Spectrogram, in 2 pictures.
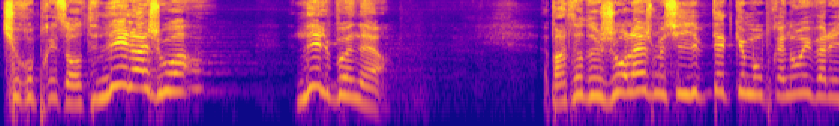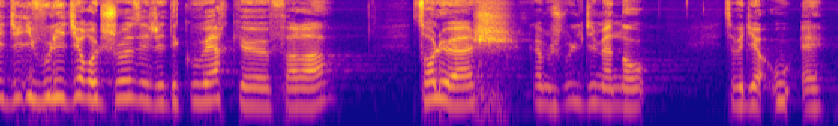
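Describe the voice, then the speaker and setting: Fairly high-pitched and quick, a young woman delivers stand-up comedy as a contestant on a TV talent show. Holding a handheld mic on stage, she keeps things lively and pokes fun at the audience.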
